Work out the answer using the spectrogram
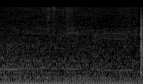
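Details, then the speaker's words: Audi TT Mk1 roadster with engine running: passenger power window auto down and up with steady, even motor whir, then a soft thunk at its stop; passenger window operating normally. "so the passenger side works fine automatically goes down and automatically"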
